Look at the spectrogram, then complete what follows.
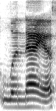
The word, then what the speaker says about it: Linnaeus: can classify organisms so here's a picture of linnaeus that's how you pronounce it Linnaeus is famous for coming up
